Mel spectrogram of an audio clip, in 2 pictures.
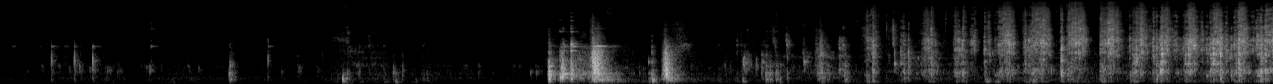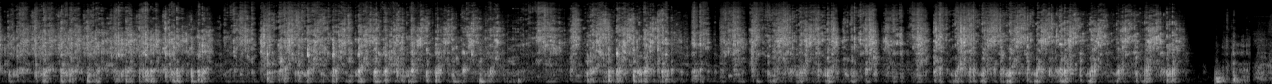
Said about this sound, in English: So I'm going to put my cream in, and I'm going to whisk that into it.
